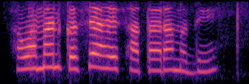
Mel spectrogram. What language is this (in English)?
Marathi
